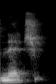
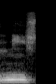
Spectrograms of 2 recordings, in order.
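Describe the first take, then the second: First: It is said with an American pronunciation. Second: It is said with a British pronunciation.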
